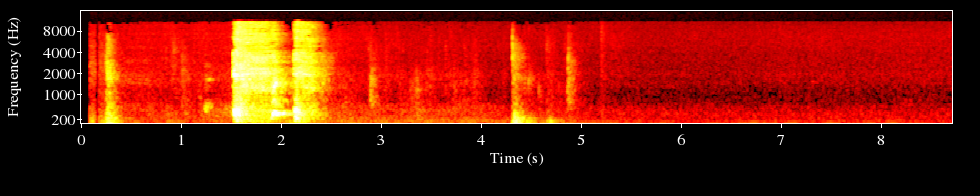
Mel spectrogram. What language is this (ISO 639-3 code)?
ces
